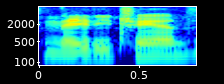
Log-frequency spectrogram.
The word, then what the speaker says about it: Nady-chan: wouldn't have to remember, how do you say this? Nady-chan? N-A-D-Y Chan? Natty-chan? Natty-chan, yeah.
